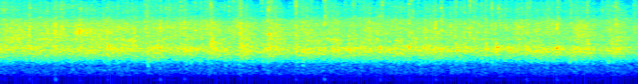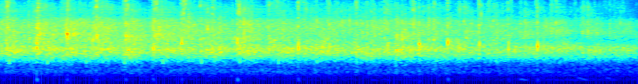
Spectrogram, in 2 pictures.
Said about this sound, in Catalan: Així que un fort aplaudiment per tots tres.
